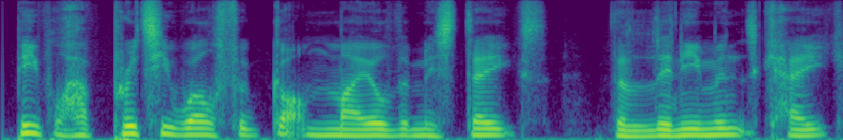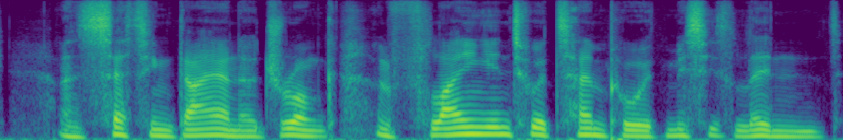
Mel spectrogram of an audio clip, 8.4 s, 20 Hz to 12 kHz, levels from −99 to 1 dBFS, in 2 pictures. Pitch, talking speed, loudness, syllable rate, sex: 140 Hz, 155 wpm, -19 LUFS, 4.9 syllables/s, male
